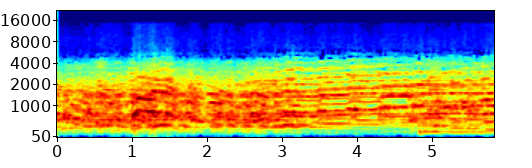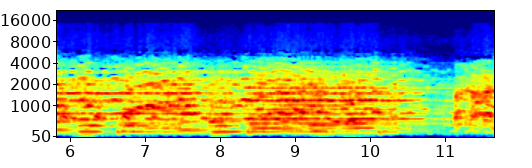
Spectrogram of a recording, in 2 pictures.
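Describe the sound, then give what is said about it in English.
A dense crowd of townspeople chatters and cheers continuously, many overlapping voices blending into a loud, steady babble that dips briefly near the end before swelling again. “And so he thought it strange when one man from all the number walked unnoticed from a cheering townspeople.”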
